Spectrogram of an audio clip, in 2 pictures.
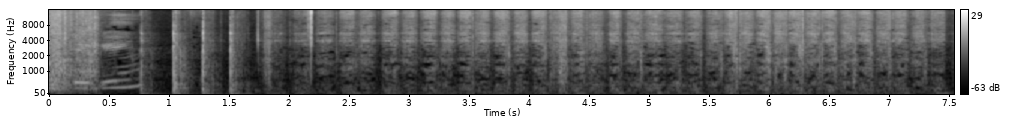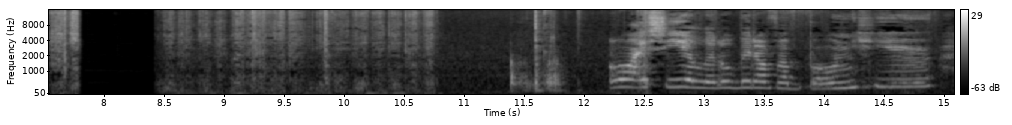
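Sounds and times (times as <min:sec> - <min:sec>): plastic tool scraping plaster: 0:01.7 - 0:07.8.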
